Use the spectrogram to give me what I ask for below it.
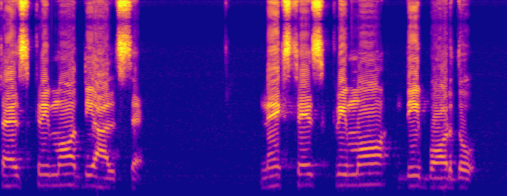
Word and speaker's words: Crémant d'Alsace: It is pronounced as Crémant d'Alsace. Next is Crémant de Bordeaux. First is Crémant d'Alsace, Crémant de Bordeaux, Crémant de Bourgogne.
